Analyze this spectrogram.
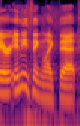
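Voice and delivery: ordinary talk, nothing marked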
